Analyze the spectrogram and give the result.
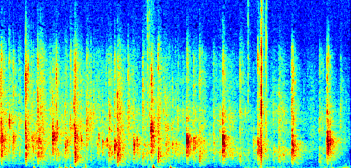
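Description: An audience claps in a dense, steady patter of many overlapping hand claps, moderately loud and sustained throughout, with no voices standing out.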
